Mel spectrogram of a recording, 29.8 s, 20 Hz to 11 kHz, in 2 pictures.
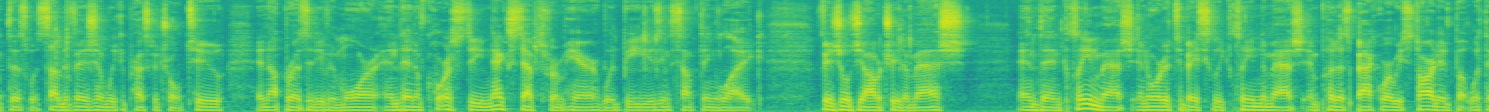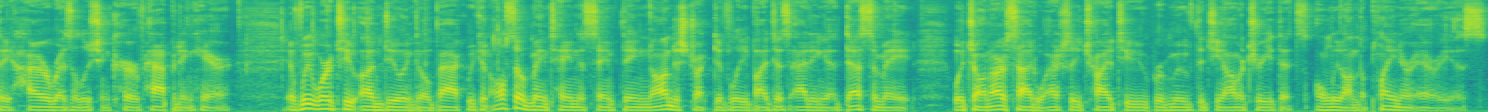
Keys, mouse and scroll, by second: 7.8 click, 10.7 click, 14.3 middle click, 16.8 middle click, 17.2 scroll down 1, 23.6 click.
